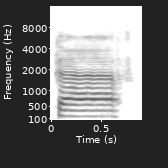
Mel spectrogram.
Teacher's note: জিহ্বার গোড়া থেকে একটু আগে বাড়াইয়া তার বরাবর উপরে তালুর সঙ্গে লাগাইয়া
